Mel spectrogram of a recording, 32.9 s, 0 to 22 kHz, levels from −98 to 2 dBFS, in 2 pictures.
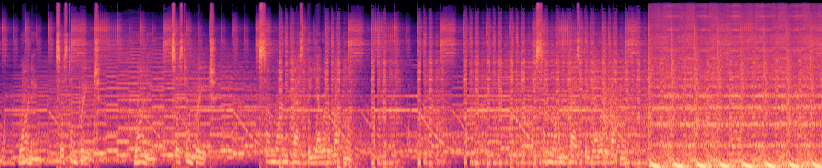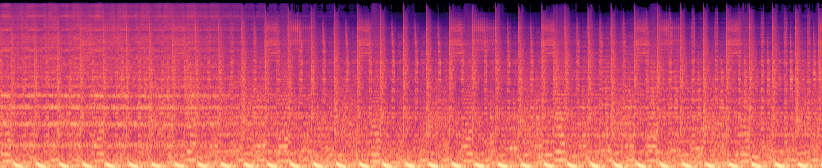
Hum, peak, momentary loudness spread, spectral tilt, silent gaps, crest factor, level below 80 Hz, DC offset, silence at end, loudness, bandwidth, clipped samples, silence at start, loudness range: none; 0 dBFS; 6 LU; -4.5 dB/octave; none; 10 dB; -12 dBFS; under 0.1%; 0 s; -11 LUFS; over 20 kHz; under 0.1%; 0 s; 4 LU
